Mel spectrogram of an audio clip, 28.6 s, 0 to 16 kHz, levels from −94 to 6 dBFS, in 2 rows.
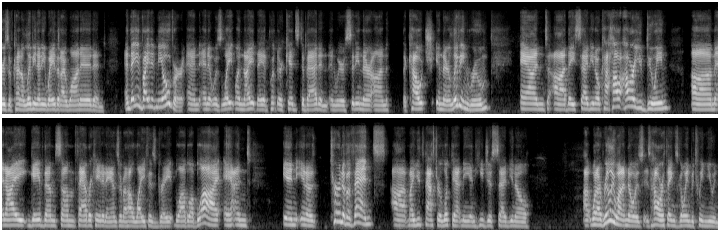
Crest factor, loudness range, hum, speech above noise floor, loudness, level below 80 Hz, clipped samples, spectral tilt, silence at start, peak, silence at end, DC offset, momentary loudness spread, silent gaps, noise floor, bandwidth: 16 dB; 4 LU; none; 51 dB; -18 LUFS; -64 dBFS; under 0.1%; -4.5 dB/octave; 0 s; -2 dBFS; 0 s; under 0.1%; 10 LU; none; -69 dBFS; 12 kHz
